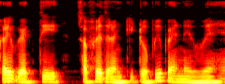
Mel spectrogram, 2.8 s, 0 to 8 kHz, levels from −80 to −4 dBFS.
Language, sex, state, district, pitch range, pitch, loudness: Hindi, male, Jharkhand, Ranchi, 95-100 Hz, 95 Hz, -19 LUFS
